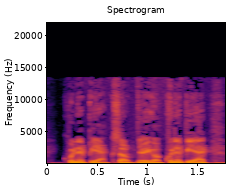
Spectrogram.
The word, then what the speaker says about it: Quinnipiac: Also Quinnipiac, which may I just point out, I am very proud to know how to pronounce uh, Quinnipiac.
